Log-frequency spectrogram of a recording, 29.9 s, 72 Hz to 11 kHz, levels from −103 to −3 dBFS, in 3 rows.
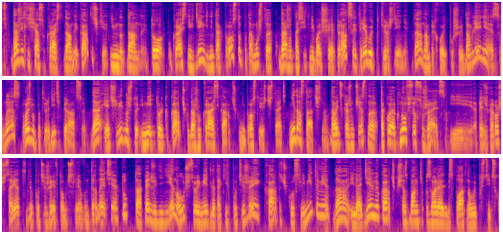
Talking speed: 175 wpm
